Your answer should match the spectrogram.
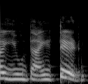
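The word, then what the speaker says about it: United: एन लगा देते हैं, बट यहाँ यू का प्रोनाउंसिएशन य नहीं है, यहाँ यू का प्रोनाउंसिएशन य है, य, वाई यू, य, क ख ग घ, वोवल साउंड नहीं है, कॉन्सोनेंट है, कॉन्सोनेंट है, तो गलती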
